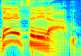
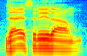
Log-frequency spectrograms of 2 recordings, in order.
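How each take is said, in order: First: It is said in a taunting, mocking tone. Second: It is said in a soft, humble tone. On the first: It is meant to provoke others. "चिढ़ाते हैं" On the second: It expresses reverence. "नम्रता रहती है आवाज़ में"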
